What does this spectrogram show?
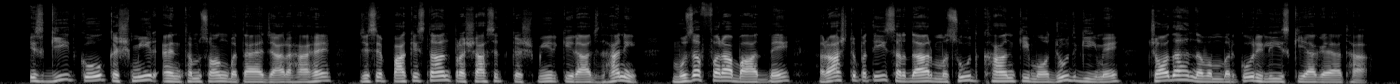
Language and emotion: Hindi, neutral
